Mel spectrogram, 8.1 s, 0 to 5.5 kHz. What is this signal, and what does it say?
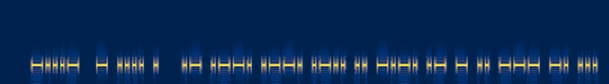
Morse code, heard as a keyed tone, about 25 wpm, 600 Hz. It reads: <BT> THE APPLICATIONS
